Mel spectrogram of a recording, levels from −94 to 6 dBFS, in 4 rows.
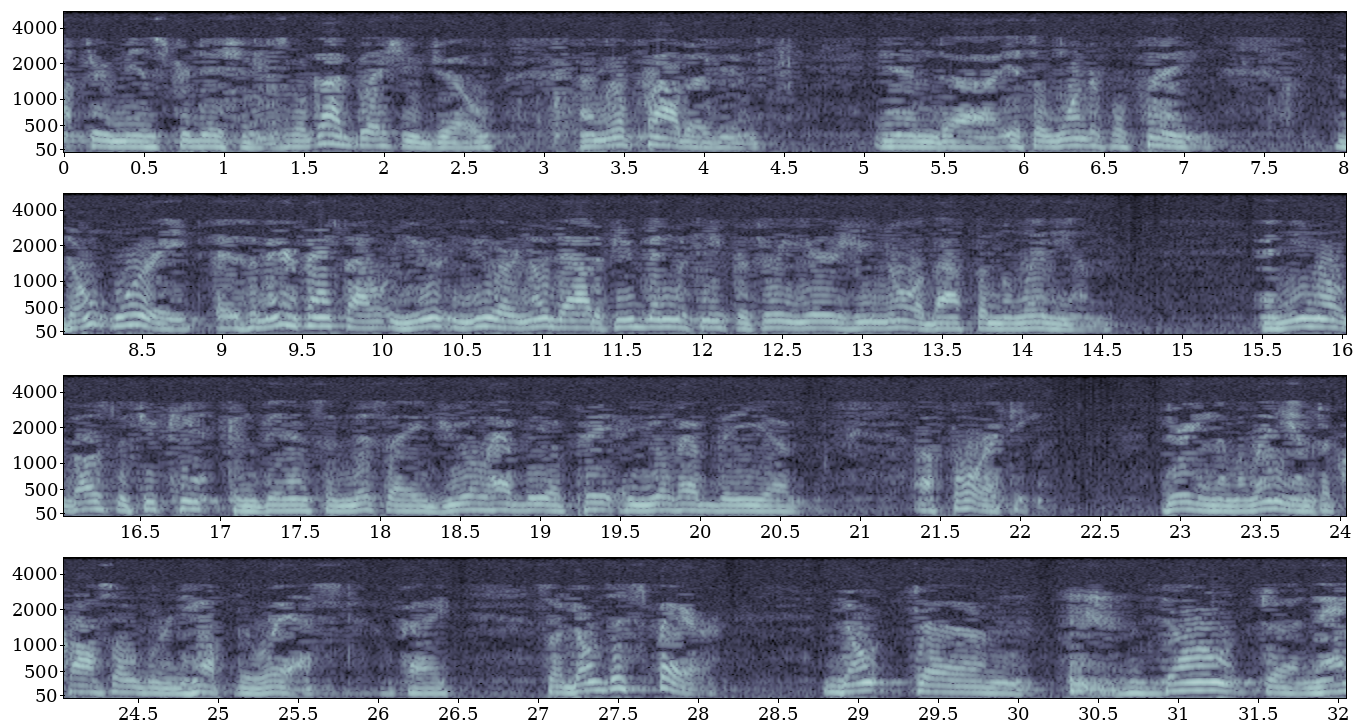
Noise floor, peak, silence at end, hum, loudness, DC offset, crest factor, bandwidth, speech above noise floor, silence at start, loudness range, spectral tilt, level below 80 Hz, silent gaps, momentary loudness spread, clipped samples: -47 dBFS; -10 dBFS; 0 s; none; -24 LUFS; under 0.1%; 14 dB; 5.4 kHz; 24 dB; 0 s; 4 LU; -9 dB/octave; -48 dBFS; none; 13 LU; under 0.1%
